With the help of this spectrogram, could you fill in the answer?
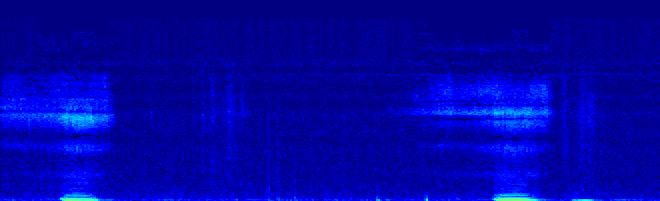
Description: One of our kittens who snores during his siestas :)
